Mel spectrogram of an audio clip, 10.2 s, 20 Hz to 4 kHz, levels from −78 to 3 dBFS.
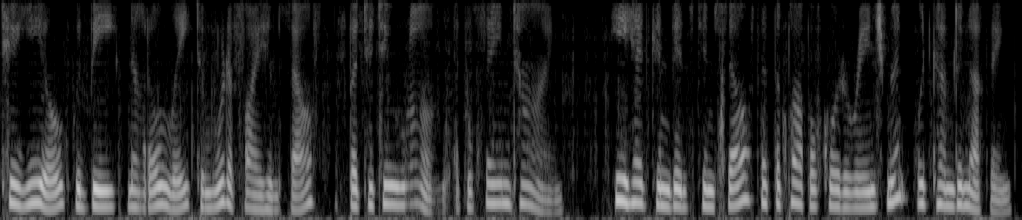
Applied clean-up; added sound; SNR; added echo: neural separator model SepFormer WHAM!.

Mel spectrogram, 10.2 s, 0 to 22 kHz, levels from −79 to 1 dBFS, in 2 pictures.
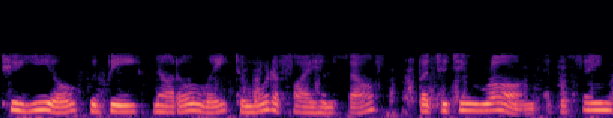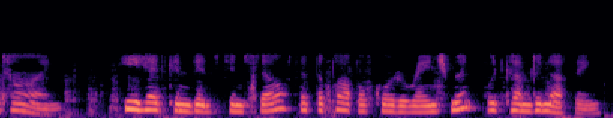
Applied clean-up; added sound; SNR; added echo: classical method log-MMSE.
